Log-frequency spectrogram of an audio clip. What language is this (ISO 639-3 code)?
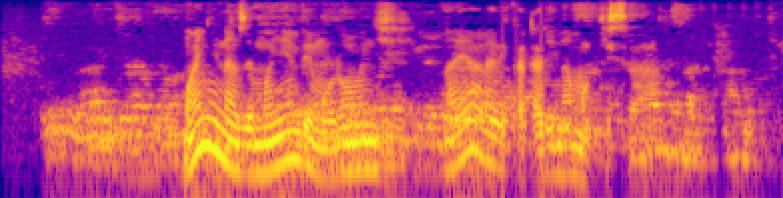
lug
